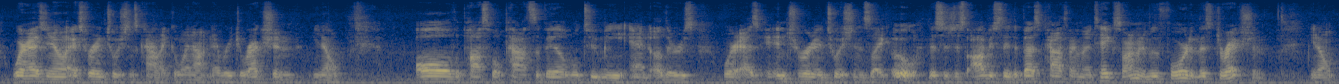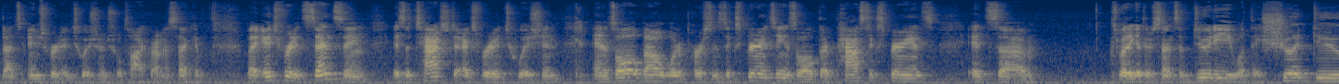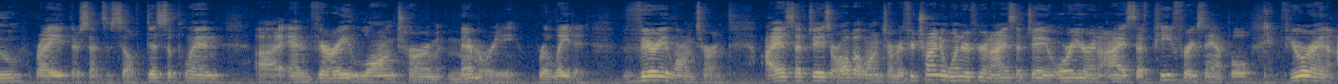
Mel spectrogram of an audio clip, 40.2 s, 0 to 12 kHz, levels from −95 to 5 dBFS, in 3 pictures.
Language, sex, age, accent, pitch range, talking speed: English, male, 30-49, American, 95-140 Hz, 205 wpm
